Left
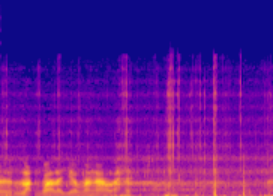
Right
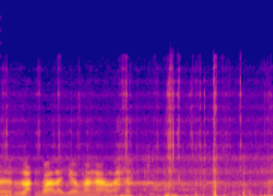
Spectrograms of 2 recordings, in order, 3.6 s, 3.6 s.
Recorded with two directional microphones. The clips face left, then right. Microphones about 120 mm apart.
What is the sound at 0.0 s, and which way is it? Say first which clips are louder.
Speech: right 1 dB; 5° left (ahead or behind).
